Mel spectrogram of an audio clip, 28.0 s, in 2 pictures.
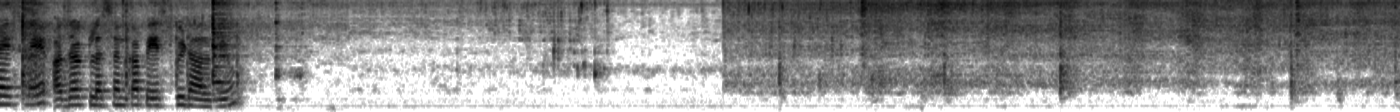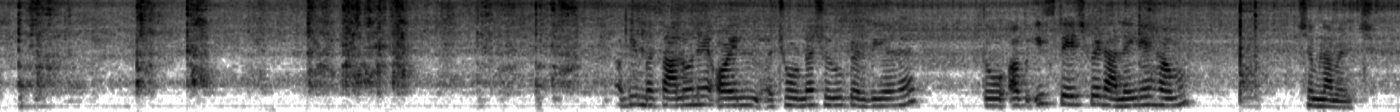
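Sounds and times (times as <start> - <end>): masala sizzling in a wok: 0.0 - 5.5, 6.2 - 28.0
steel spoon scraping a wok: 1.8 - 3.2, 8.6 - 20.9.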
